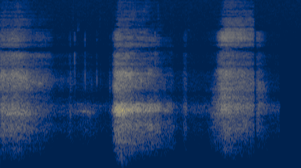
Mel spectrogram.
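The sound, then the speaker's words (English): Heavy, raspy breathing in an Instagram voice message, three long breaths with short pauses between them, loud and airy with no talking. “The heavy breathing, I just...”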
